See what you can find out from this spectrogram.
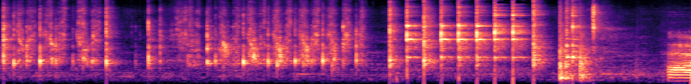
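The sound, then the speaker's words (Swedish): A utensil mixes about one and a half teaspoons of Dijon mustard into a sauce in a bowl for a Christmas dish, giving many quick, irregular clinks and scrapes against the bowl in clustered strokes. “Och sen tar vi dijonsenap. Ja, ungefär en och en halv tesked tror jag att det där blev. Blandar ihop det lite grovt.”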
